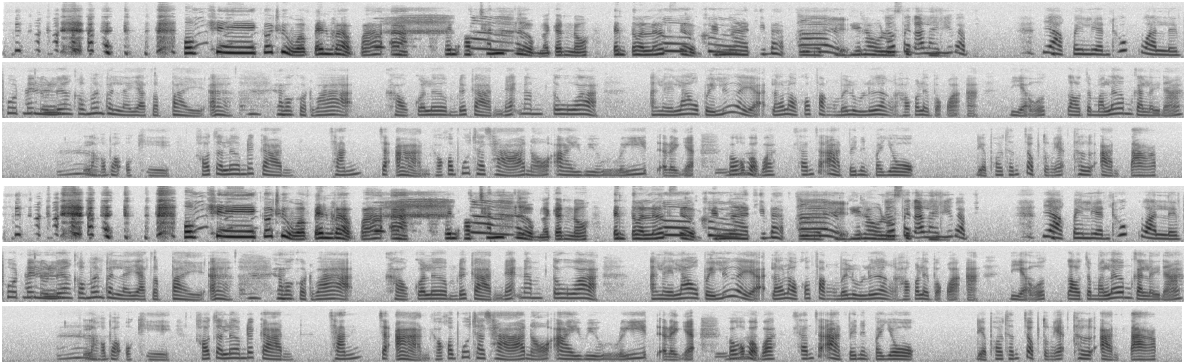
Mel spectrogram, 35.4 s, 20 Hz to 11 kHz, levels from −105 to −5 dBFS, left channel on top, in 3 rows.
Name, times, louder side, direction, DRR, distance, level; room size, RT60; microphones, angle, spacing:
voice 1, 0.6-1.1 1.5-4.1 4.4-8.9 9.3-9.5 10.2-10.3 12.1-12.4 14.3-14.7 24.2-24.7 30.8-31.2, right 3 dB, 85° right, 2.4 m, -26 dB
voice 2, 1.9-2.3 3.7-5.2 6.6-7.4 7.9-8.5 8.8-9.6 10.2-15.3 15.6-18.0 18.3-21.6 21.9-23.6 24.4-25.3 25.6-26.5 26.9-32.7 33.4-35.2, right 4 dB, 55° right, 1.3 m, -34 dB
open air
head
